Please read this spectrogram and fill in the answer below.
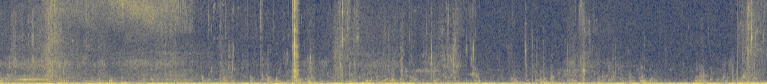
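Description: Wind rushing over the microphone on a small boat in choppy water, with water slapping the hull and a few sharp clicks. A low steady hum runs underneath and grows louder near the end.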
